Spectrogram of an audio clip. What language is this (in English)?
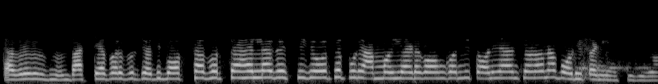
Odia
